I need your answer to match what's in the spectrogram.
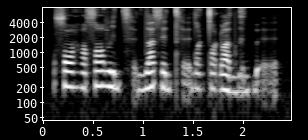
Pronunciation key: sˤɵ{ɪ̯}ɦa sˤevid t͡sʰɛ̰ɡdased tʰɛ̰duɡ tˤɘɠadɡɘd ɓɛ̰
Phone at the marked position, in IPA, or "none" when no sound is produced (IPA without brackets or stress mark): ə̯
